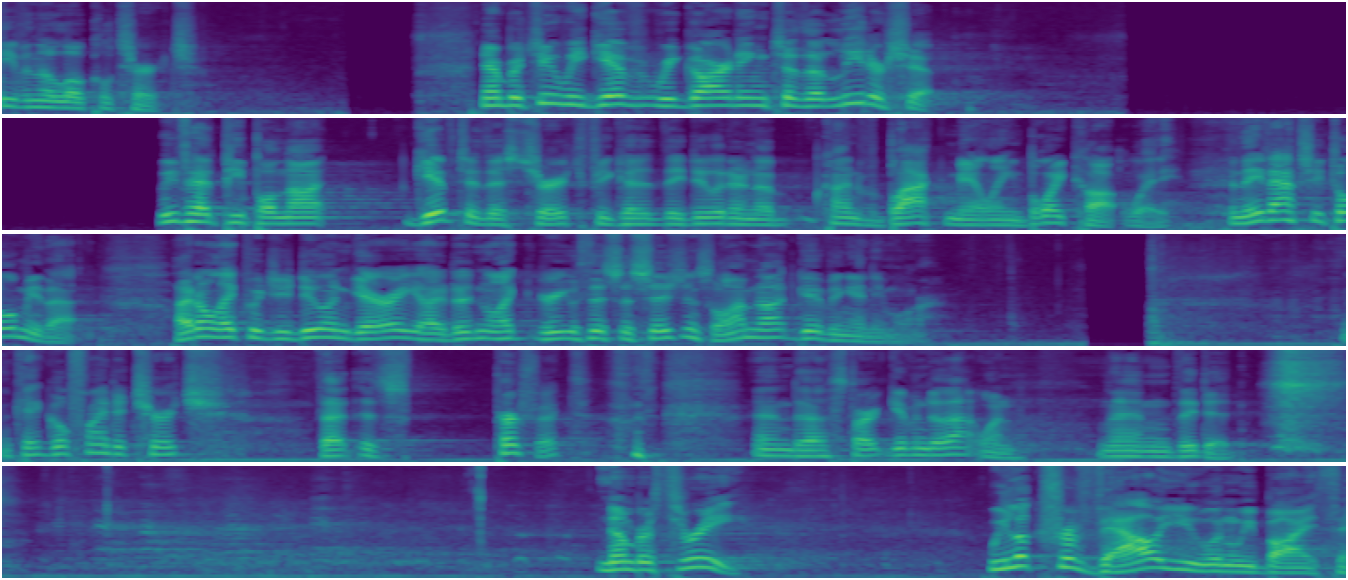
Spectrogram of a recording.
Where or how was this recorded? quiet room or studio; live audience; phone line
live audience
